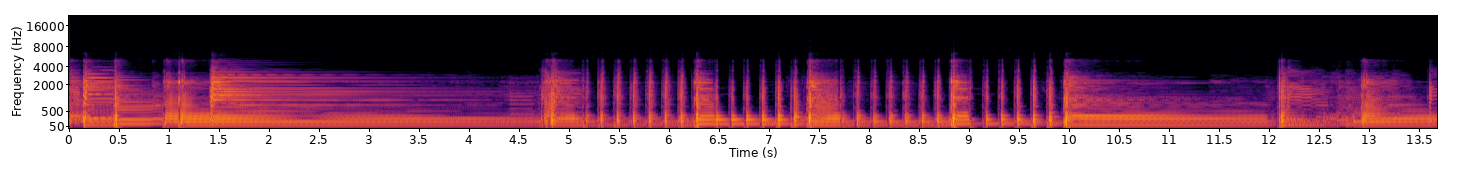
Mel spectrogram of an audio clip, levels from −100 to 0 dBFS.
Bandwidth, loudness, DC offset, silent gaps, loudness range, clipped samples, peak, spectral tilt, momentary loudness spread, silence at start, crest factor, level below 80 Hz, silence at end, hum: 5.4 kHz; -33 LUFS; under 0.1%; none; 5 LU; under 0.1%; -8 dBFS; -9.5 dB/octave; 12 LU; 0 s; 24 dB; -52 dBFS; 0 s; none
